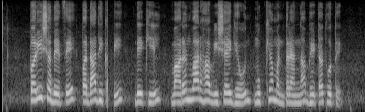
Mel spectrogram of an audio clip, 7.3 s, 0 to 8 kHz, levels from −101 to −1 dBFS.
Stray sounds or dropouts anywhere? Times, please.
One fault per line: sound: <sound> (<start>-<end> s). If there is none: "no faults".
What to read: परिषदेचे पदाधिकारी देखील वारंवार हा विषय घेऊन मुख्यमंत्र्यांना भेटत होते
sound: dropout (2.1-2.3 s)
